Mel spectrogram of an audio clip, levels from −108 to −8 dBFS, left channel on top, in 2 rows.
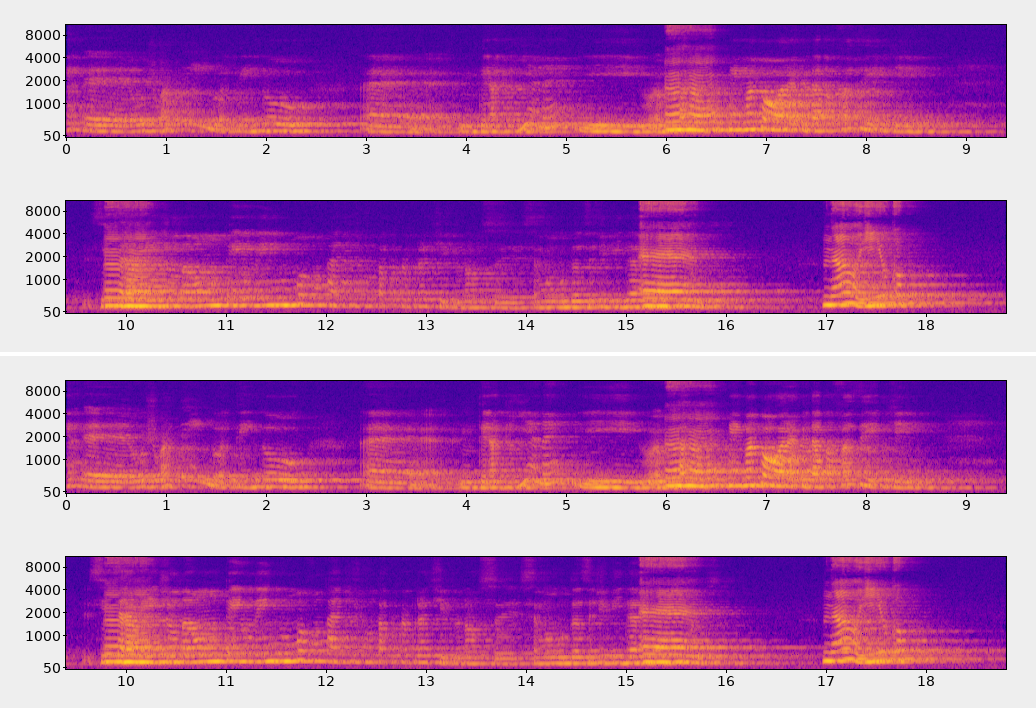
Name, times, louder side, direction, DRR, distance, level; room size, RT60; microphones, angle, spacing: voice 1, 0.0-2.4 2.9-8.7 9.6-16.1, right 1 dB, 60° right, -1 dB, 3.2 m, -33 dB
voice 2, 6.0-6.5 9.8-10.3 15.1-15.8 17.0-17.8, left 1 dB, 5° left, 4 dB, 2.9 m, -25 dB
26.5 x 24.0 x 9.2 m, 2.6 s
head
